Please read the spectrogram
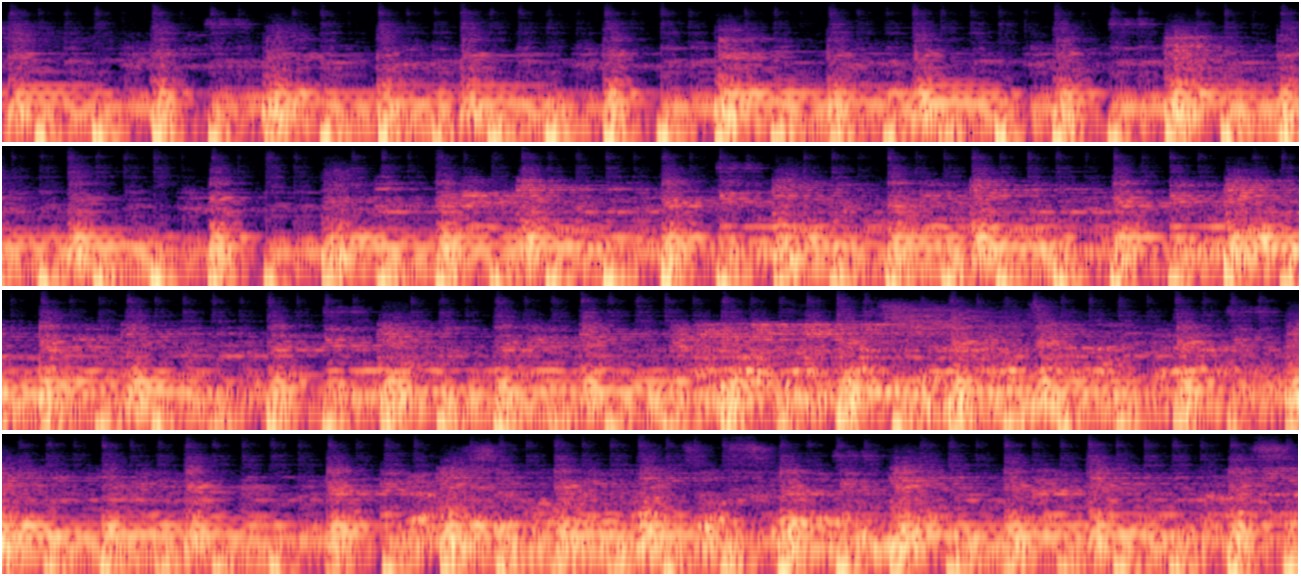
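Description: Indie rock band playing live: a steady drum beat with bass and electric guitar, starting a new song. A voice comes in singing about twenty seconds in.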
